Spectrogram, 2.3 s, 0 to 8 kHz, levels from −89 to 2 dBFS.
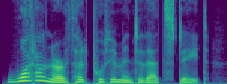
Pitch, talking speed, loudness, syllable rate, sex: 225 Hz, 235 wpm, -17 LUFS, 5.5 syllables/s, female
